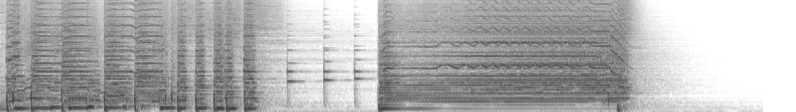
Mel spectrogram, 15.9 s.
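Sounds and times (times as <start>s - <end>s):
big band music: 0.0s - 6.1s, 7.6s - 13.2s.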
